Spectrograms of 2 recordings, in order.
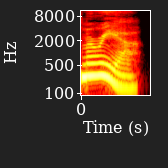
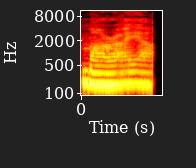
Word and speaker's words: Maria: For example, if your name is Maria and people are saying it like Mariah, you would say my name is Maria. It's pronounced Maria, not Mariah.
